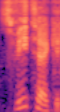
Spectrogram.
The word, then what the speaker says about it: Svitek: He also pronounced Svitek with a short I. – He often butchers names. – I'm always entertained with the banter and debate regarding name pronunciation. – What's the short I? – Keep it up. – Svitek? – That's a long I. – Yeah. – Oh. – Svitek is how it is pronounced.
